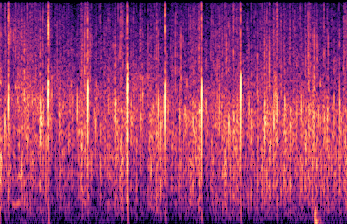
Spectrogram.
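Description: An audience claps loudly in unison, a brief burst of sharp, evenly spaced hand claps.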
